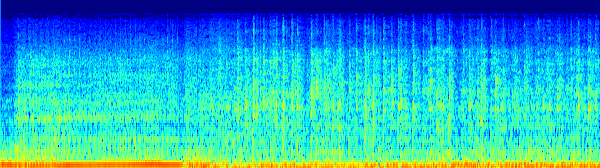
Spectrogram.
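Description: A car engine roars loudly, then settles into a deep, rough rumble.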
